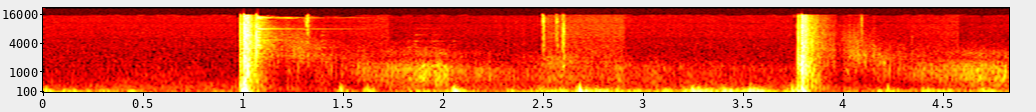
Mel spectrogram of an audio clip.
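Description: Gunshots crack loudly outdoors, one at a time.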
